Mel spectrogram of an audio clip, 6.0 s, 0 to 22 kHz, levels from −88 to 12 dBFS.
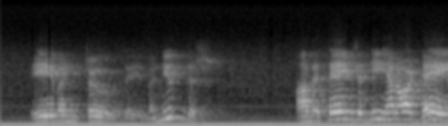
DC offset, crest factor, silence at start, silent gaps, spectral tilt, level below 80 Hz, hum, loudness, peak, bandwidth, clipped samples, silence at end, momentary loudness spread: under 0.1%; 18 dB; 0 s; none; -7.5 dB/octave; -30 dBFS; none; -22 LUFS; -4 dBFS; 6.4 kHz; under 0.1%; 0 s; 17 LU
